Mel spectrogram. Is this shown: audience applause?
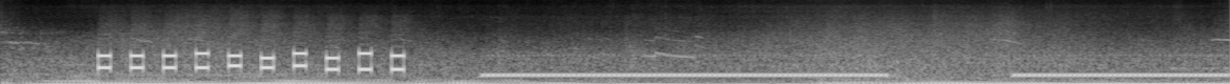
no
